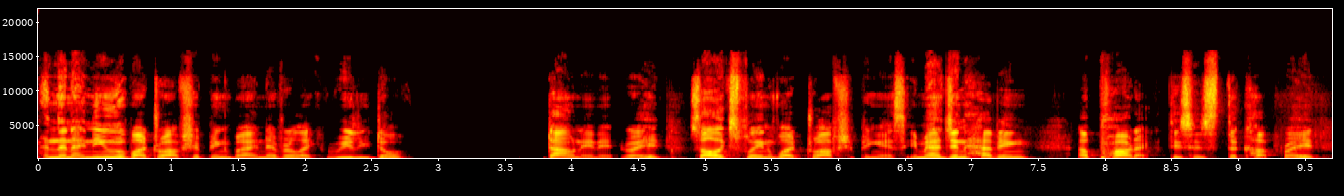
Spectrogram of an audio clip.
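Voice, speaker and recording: A young Bangladeshi man with a lowish voice speaks at a moderate pace, casually telling stories as a guest on a podcast interview. He is a business owner and coach. He's recorded indoors, at home or in a studio, close on a podcast headset microphone with no echo.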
